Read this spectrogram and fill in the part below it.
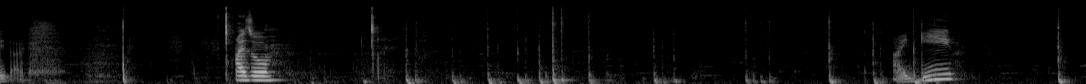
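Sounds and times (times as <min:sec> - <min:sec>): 
speech: 0:00.0 - 0:00.6, 0:02.4 - 0:02.9, 0:09.0 - 0:09.7
typing on a computer keyboard: 0:04.0 - 0:09.2.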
